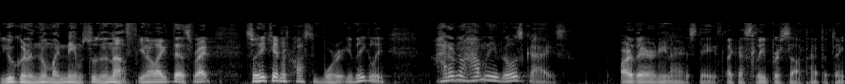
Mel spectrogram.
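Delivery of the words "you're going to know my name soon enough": put-on accent from the Middle East. Retelling what a man answered a reporter who asked his name, Middle Eastern accent. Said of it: "Middle Eastern accent".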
